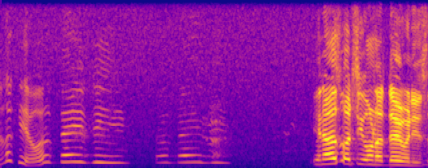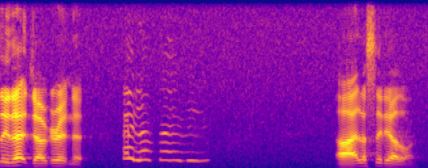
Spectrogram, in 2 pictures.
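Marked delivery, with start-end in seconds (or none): 0.0-2.3 high, soft cooing voice; baby talk. Pretend. Pastor coos at a baby picture, high soft baby talk. 5.5-6.4 high, soft cooing; baby talk. Pretend. Pastor coos to the baby on screen, high soft baby talk.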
